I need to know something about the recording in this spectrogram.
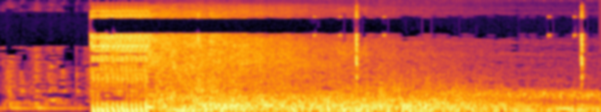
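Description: An explosion booms and slowly fades away.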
